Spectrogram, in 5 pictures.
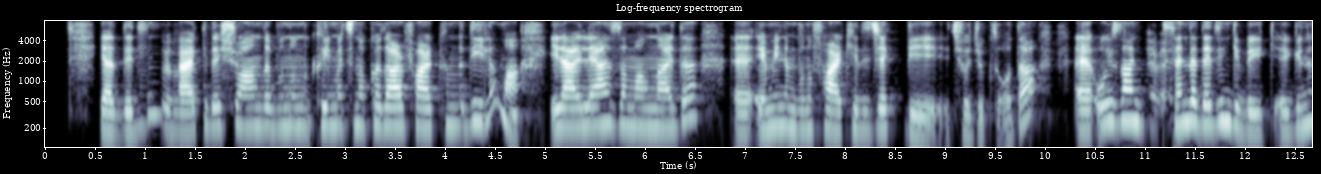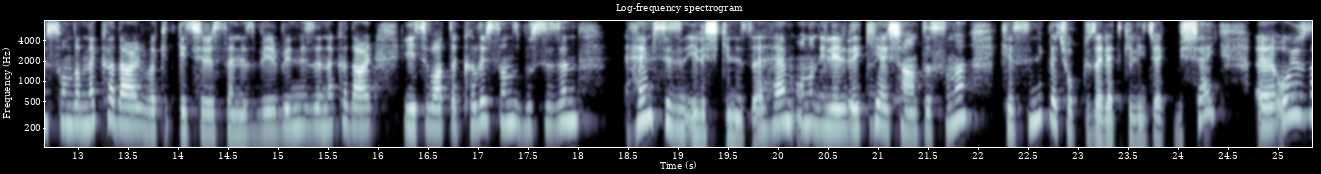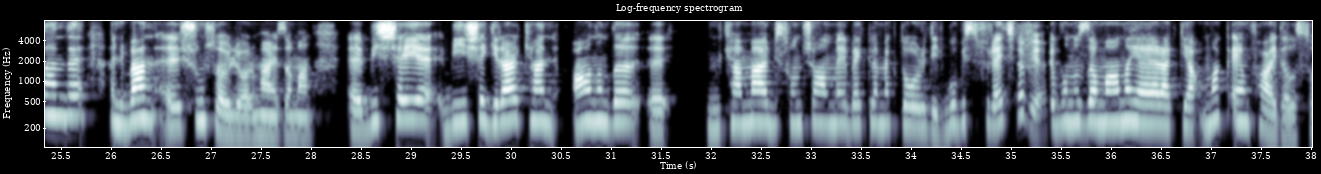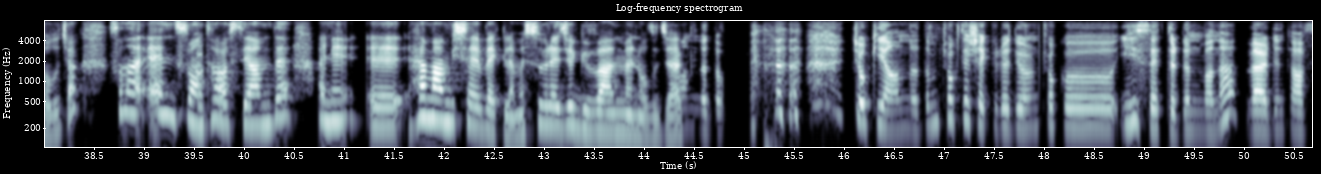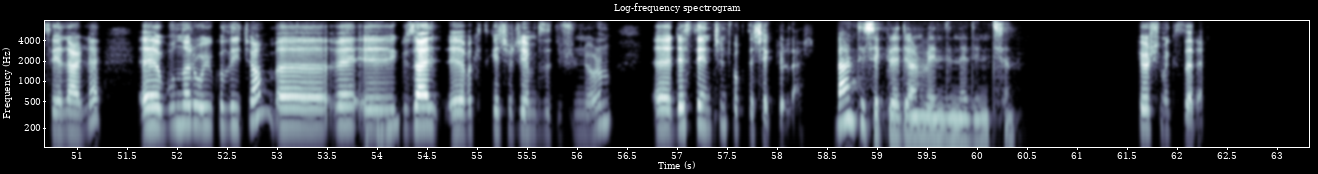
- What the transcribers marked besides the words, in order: other background noise; tapping; chuckle
- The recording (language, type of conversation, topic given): Turkish, advice, Sürekli öğrenme ve uyum sağlama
